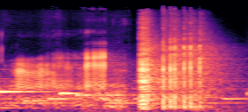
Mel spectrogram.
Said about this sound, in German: Auf dem Boden ist sehr viel Holz und das knarzt halt sehr dolle so.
